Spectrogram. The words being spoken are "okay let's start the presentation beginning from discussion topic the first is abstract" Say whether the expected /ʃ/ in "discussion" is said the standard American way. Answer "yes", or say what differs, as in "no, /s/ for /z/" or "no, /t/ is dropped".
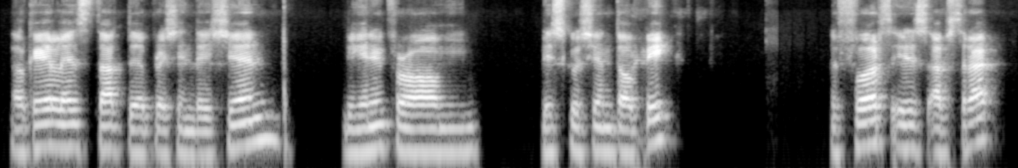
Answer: no, /s/ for /ʃ/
